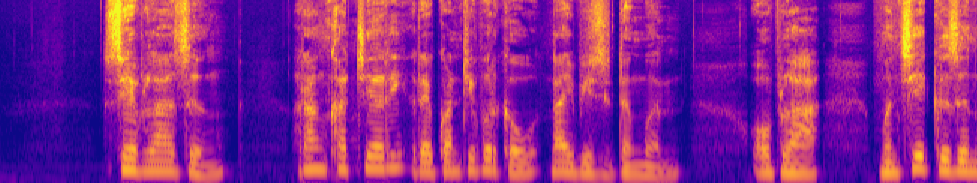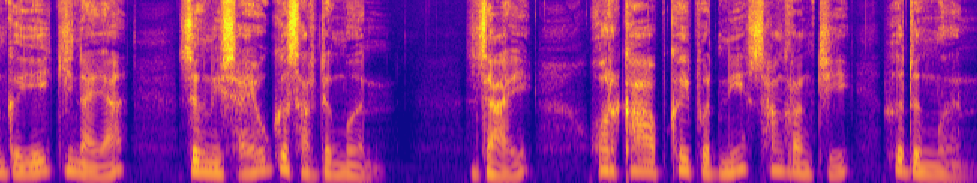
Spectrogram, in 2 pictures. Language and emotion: Bodo, fearful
